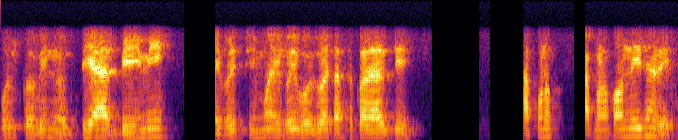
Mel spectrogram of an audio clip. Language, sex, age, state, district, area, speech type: Odia, male, 18-30, Odisha, Kendujhar, urban, conversation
